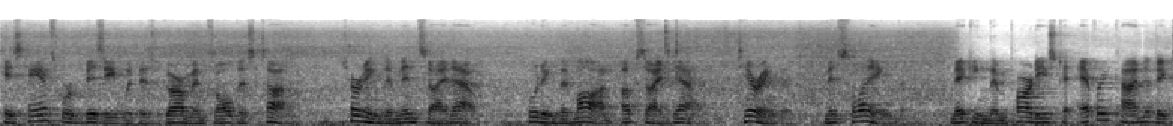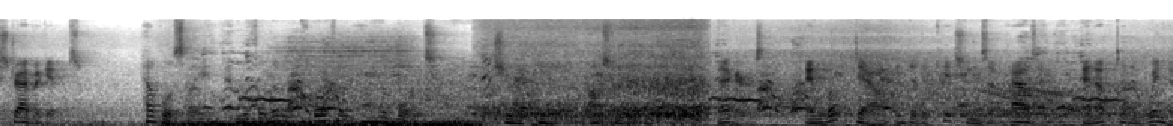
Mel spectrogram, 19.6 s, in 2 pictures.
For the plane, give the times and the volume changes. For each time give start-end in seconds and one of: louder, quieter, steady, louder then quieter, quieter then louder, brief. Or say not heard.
11.9-19.5 louder.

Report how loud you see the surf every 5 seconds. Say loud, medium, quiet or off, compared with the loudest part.
medium, medium, loud, loud.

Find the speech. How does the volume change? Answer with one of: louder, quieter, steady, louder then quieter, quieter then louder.
steady.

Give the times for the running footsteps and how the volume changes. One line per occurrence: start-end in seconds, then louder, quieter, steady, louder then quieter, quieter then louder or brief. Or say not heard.
not heard.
